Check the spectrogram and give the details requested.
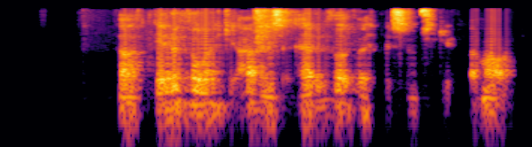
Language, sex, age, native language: Icelandic, male, 40-49, Icelandic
